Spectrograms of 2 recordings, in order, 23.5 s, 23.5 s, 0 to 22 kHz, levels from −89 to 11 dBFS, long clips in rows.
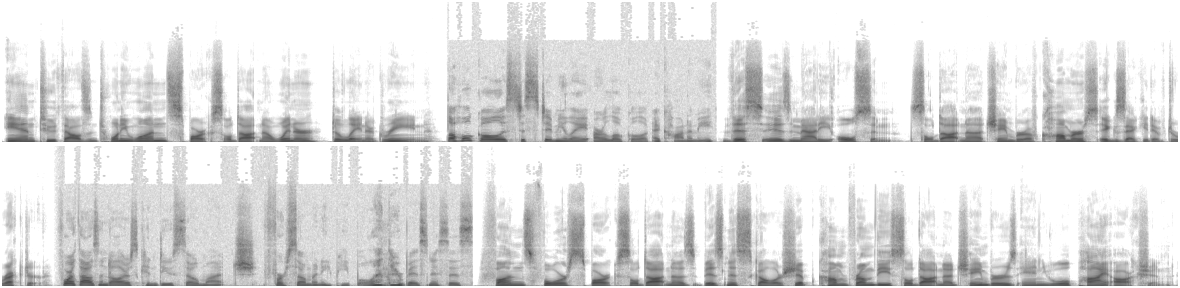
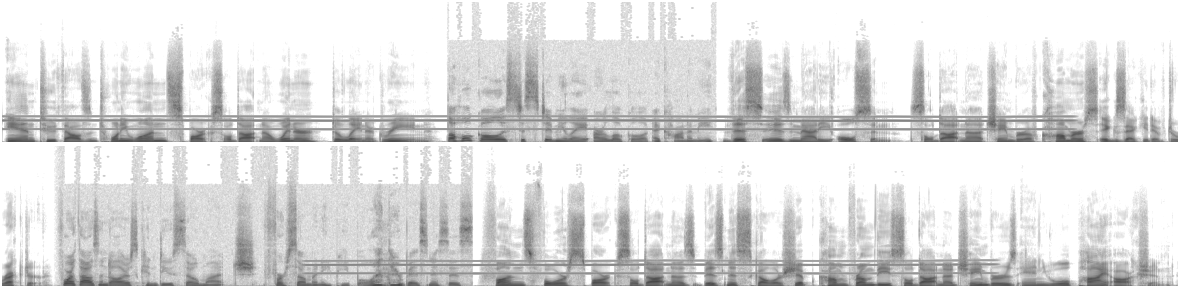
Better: first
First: none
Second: high-pitched whine; noticeable; until 11 s and from 15 to 22 s; 3.5 kHz, 15 dB below the speech

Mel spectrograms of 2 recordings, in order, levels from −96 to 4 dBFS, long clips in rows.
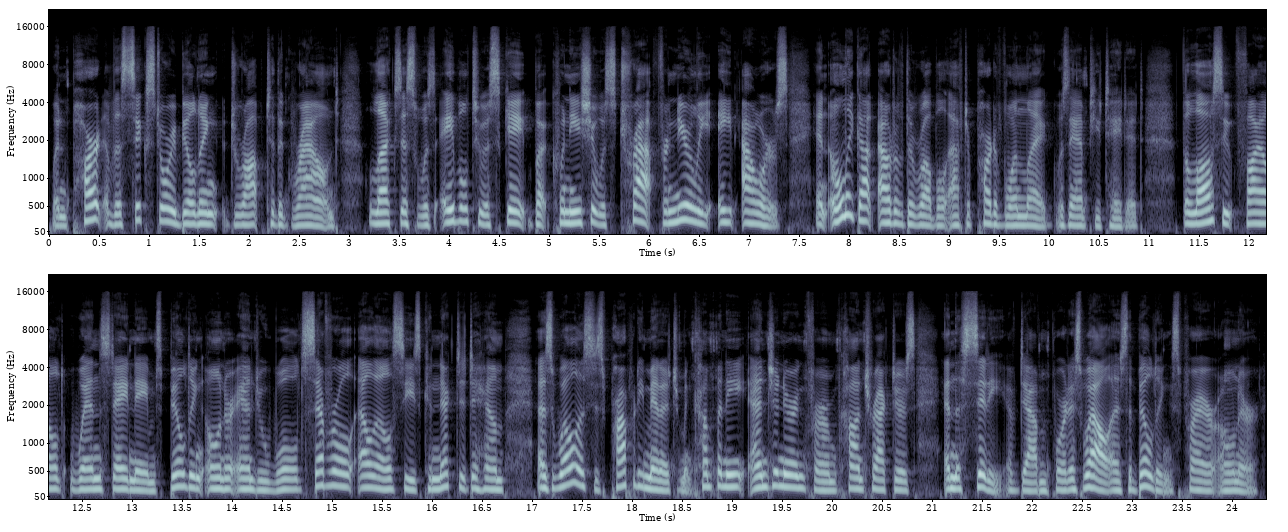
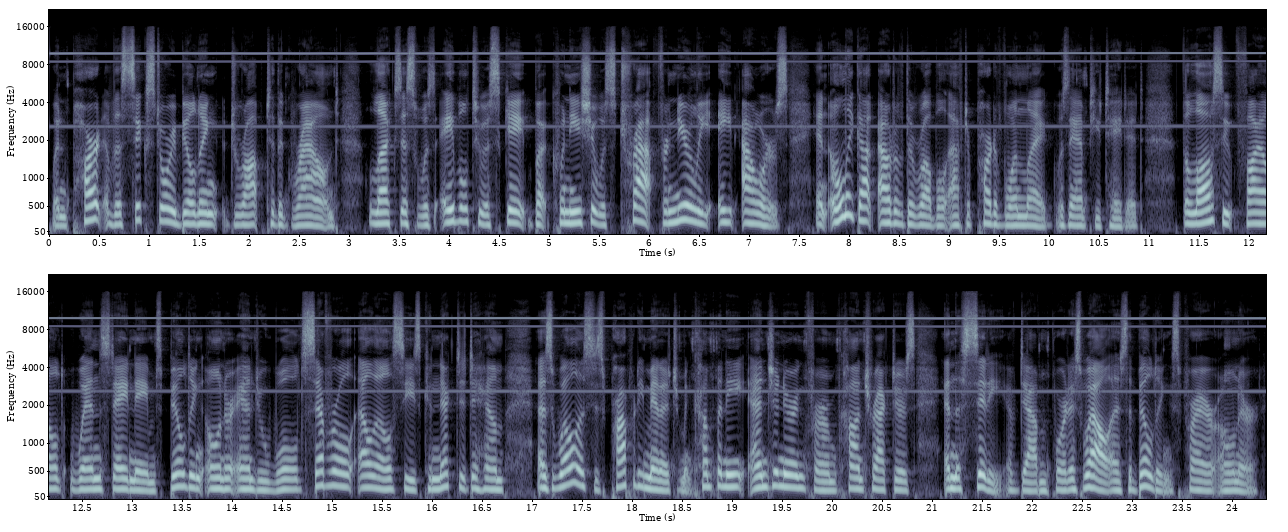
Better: first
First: none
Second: high-pitched whine; noticeable; throughout; 10 kHz, 15 dB below the speech

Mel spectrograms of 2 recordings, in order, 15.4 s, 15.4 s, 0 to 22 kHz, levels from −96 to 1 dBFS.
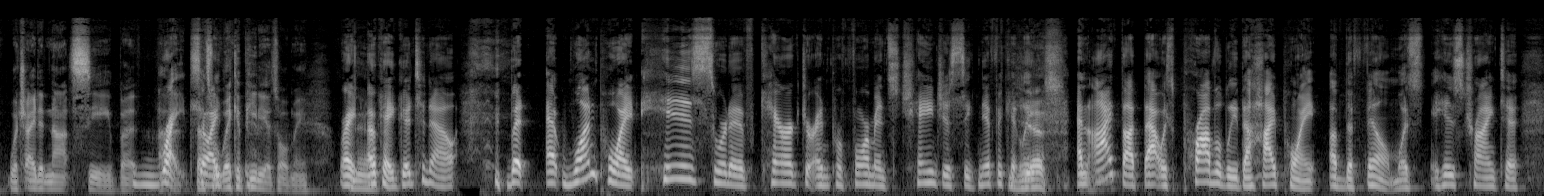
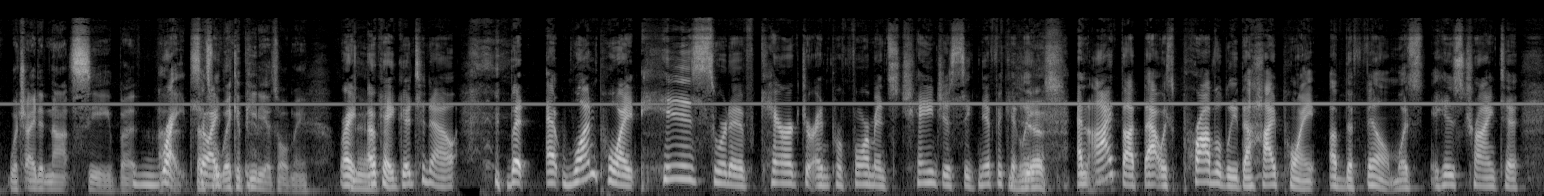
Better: first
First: none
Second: high-pitched whine; noticeable; throughout; 3 kHz, 15 dB below the speech

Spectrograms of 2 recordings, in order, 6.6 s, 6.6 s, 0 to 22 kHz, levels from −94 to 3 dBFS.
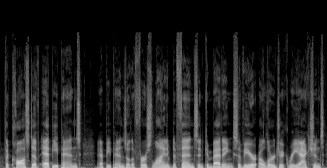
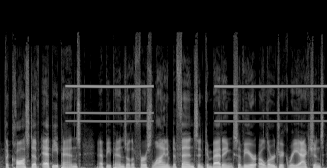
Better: first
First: none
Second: high-pitched whine; noticeable; from 1.5 to 3 s and from 4.5 s on; 10.5 kHz, 10 dB below the speech

